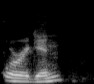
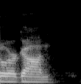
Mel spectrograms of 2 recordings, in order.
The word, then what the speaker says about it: Oregon: It's actually pronounced Oregon. If you are from Oregon, they pronounce it as Oregon, not Oregon.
